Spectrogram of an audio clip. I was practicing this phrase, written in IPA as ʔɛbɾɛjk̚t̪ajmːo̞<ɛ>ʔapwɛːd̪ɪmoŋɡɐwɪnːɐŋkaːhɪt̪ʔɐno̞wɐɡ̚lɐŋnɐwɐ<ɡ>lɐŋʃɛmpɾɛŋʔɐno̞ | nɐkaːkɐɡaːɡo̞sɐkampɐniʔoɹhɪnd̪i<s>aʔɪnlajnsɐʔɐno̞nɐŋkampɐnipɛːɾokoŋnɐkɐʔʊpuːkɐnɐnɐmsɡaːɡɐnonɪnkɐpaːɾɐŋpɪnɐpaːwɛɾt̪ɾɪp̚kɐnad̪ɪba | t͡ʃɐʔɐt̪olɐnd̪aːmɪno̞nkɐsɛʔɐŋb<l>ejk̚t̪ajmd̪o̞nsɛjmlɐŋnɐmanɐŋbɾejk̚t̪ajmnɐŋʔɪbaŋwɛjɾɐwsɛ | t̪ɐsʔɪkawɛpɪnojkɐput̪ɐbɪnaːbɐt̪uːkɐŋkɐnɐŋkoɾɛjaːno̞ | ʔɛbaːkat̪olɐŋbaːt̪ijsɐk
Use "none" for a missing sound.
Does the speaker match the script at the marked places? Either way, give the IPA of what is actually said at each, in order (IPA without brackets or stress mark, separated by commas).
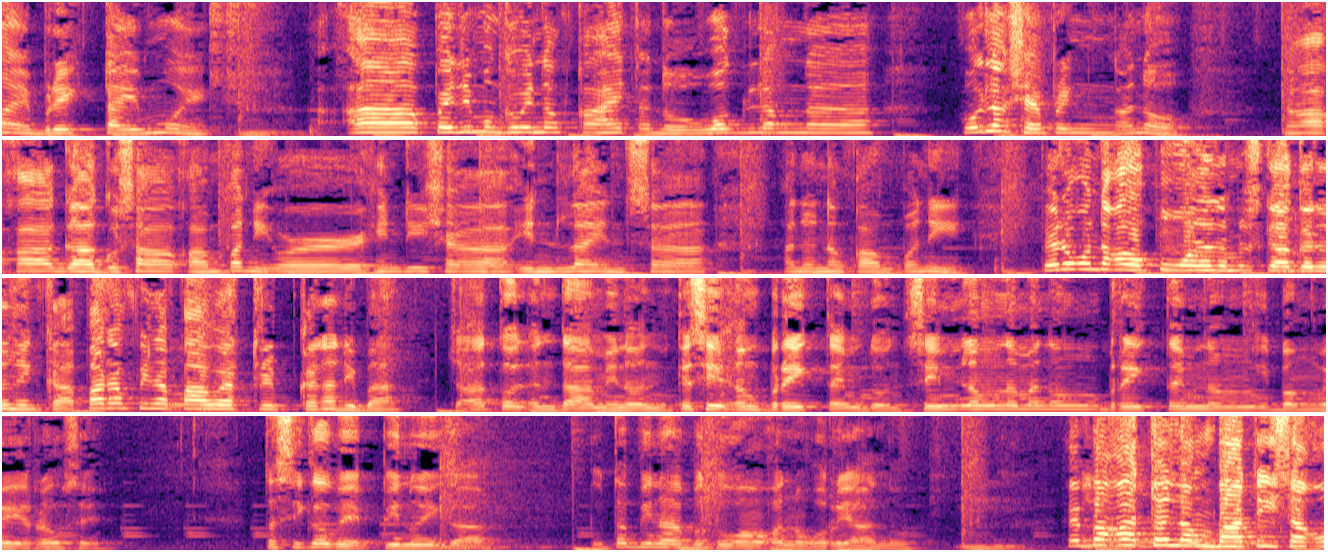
ɛ, ɡ, ʃ, ɾ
